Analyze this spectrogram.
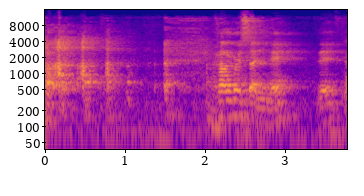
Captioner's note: laughs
